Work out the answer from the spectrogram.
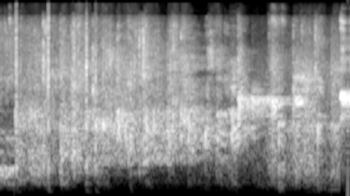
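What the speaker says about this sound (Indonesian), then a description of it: "Oke, tepuk tangan dulu." Indoor applause after a tutorial on front and back rolls, dense steady clapping from a small group that carries on through the whole moment without a break.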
